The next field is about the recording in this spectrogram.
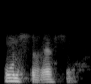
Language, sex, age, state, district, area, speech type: Kannada, male, 18-30, Karnataka, Koppal, rural, conversation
